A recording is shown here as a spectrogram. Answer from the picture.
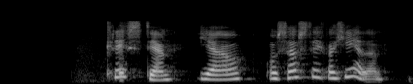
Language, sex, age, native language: Icelandic, female, 16, Icelandic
